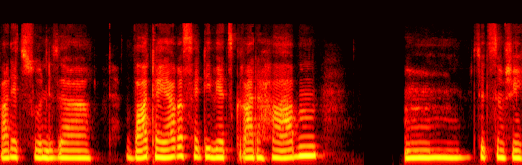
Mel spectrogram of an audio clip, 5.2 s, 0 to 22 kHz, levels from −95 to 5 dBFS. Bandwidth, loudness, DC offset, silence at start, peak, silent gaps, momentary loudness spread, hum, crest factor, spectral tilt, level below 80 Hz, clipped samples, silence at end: 12.5 kHz; -25 LUFS; under 0.1%; 0 s; -12 dBFS; 3.63-3.99 s; 8 LU; none; 12 dB; -6.5 dB/octave; -72 dBFS; under 0.1%; 0 s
